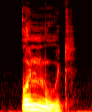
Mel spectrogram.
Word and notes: discontent: /ˌdɪskənˈtɛnt/

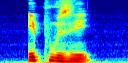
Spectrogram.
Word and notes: husband: /ˈhʌz.bənd/

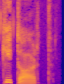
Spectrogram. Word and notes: persister: France; [pɛʁ.sis.te]

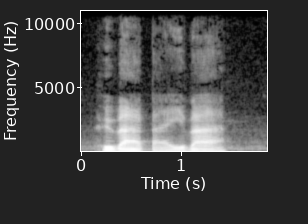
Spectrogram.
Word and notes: good day: American English

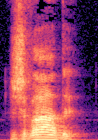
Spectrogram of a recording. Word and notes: large: American English; /lɑɹdʒ/

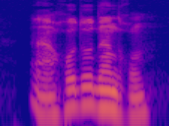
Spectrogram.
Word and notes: rhododendron: /ʁo.do.dɛ̃.dʁɔ̃/; France

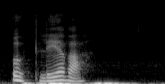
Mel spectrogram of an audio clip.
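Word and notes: uppleva: Swedish

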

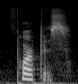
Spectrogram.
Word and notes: porpoise: /ˈpɔː.pəs/; /ˈpɔːɹpəs/

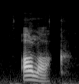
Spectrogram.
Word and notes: guy: /ˈɡaɪ/; [ɡaɪ]

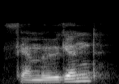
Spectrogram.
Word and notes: riche: France; [ʁiʃ]

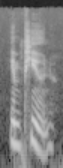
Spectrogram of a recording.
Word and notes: impugn: [ɪm.ˈpjuːn]

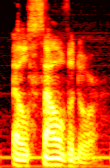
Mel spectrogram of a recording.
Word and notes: El Salvador: /ɛl ˈsæl.və.dɔː/; /ɛl ˈsæl.və.dɔɹ/

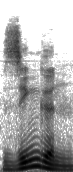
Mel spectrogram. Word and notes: sing: /ˈsɪŋ/

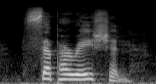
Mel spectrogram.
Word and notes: separation: American English; [sɛ.pə.ˈreɪ.ʃən]

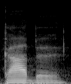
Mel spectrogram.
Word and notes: fourchette: France; [fuʁ.ʃɛt]; [fɔʁ.ˈʃɛ.tə]

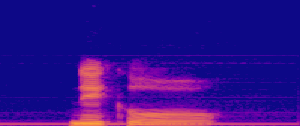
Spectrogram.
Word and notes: check: /tʃɛk/; [tʃɛk]

